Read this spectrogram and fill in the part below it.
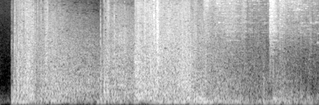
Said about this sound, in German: Um die Explosion, Krieg? Explosion, Explosion. So richtig geil Sachen in die Luft sprengen, richtig mm. männlich auch.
